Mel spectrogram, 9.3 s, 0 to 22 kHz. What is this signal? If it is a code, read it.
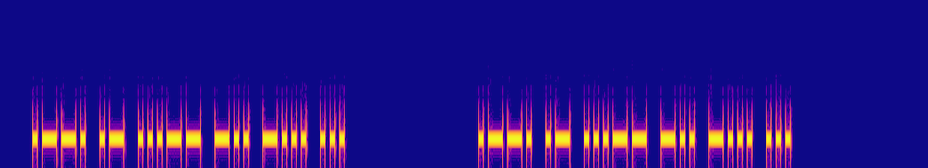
Morse code, heard as a keyed tone, about 25 wpm, 700 Hz. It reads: PA3DBS PA3DBS
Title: Call Signs Repeated 3x - 25wpm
